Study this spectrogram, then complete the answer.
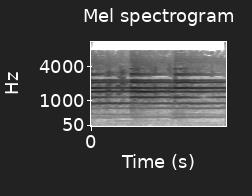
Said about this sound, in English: The clock struck four. That's more like it.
